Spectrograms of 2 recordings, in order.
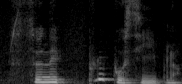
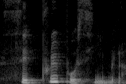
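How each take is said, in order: First: "Ce n'est plus possible" with the n' said; careful form, "n'est" spoken. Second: Casual "C'est plus possible", no ne; quick everyday "C'est plus"; ne dropped. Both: Shown as a demonstration. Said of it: "did you heard the difference".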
